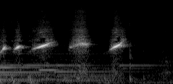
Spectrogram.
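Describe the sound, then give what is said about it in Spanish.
A man whistles as if calling a dog, giving five short, sharp, high whistles in quick succession. The first two come close together, and the rest follow in a loose rhythm. “Enfadado, el hombre silbó. Como cuando se llama un perro.”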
